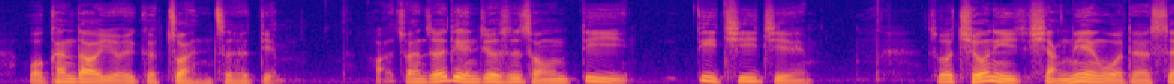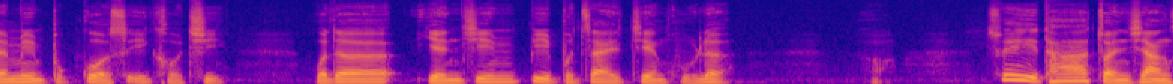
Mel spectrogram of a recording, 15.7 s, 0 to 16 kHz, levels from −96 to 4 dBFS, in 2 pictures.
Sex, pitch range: male, 105-130 Hz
